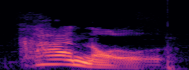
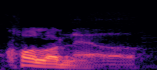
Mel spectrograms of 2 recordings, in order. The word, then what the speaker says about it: canal: chaos chaos not cha canal canal not colonal gibberish gibberish not GI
